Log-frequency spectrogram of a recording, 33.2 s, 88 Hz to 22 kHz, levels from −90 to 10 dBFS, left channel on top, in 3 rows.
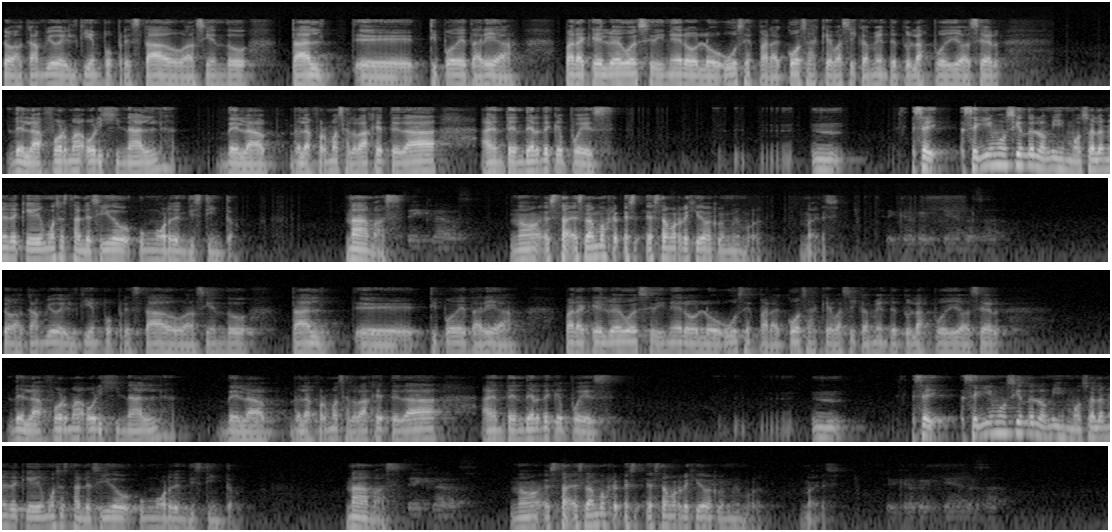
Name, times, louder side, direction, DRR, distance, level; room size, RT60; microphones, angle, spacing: voice 1, 0.0-2.6 2.9-3.2 3.5-5.1 5.6-10.0 11.1-12.8 13.2-17.2 19.2-19.4 20.2-24.4 25.6-26.1 27.2-29.7 30.1-30.3, left 6 dB, 80° left, 0.4 m, -24 dB
voice 2, 26.2-26.8 27.8-28.2 28.5-29.5 31.0-32.1, left 1 dB, 40° left, 4.5 m, -51 dB
15.5 x 6.3 x 7.2 m
head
